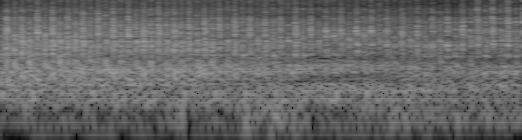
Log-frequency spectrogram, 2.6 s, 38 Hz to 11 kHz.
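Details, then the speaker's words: Ford Focus 2 1.6 diesel at idle. Fast, even ticking knock on top of the idle, clearer from below at first, then from above; owner suspects a pulley or tensioner roller, not confirmed. "стук интересный двигателя здесь как вроде бы нормальный сверху СТ снизу вот такой вот Сток"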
